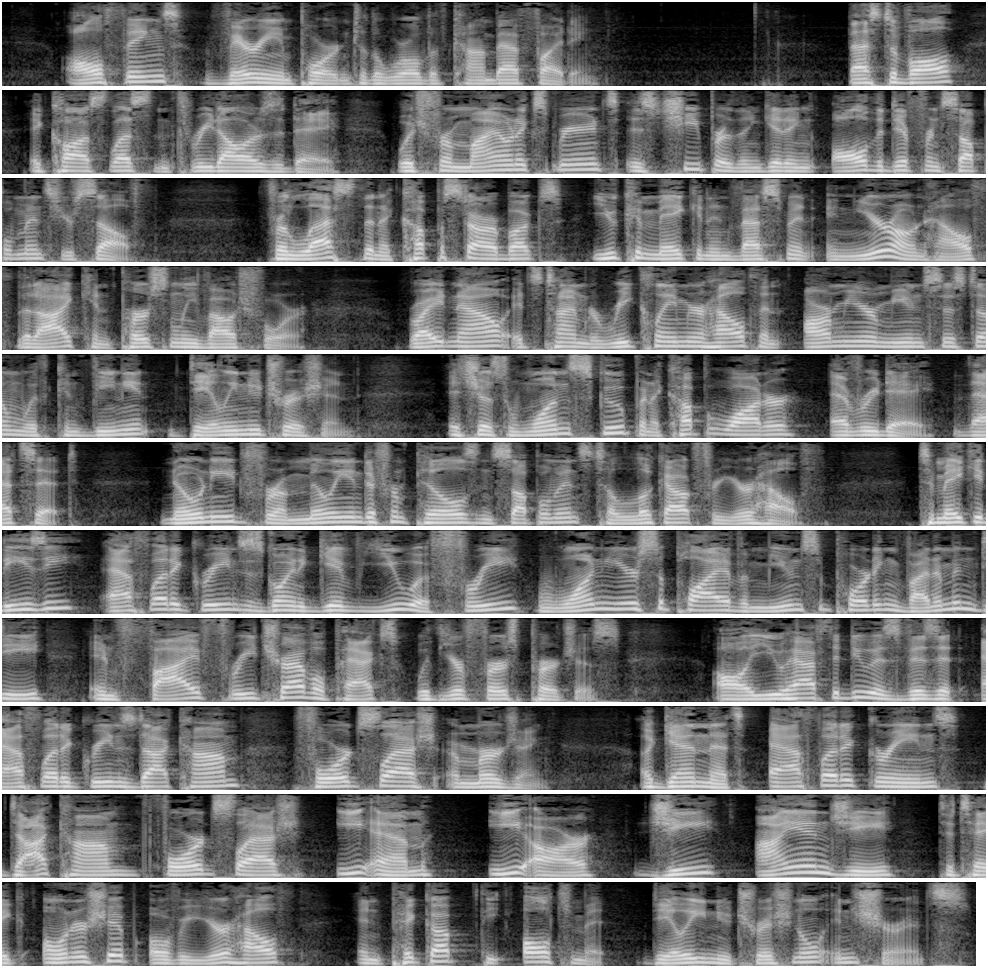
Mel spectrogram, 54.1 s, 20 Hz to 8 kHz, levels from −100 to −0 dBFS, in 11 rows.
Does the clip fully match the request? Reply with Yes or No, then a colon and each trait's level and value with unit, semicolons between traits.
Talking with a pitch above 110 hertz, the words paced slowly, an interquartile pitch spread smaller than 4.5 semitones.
No: medium, 140 Hz; average, 190 wpm; average, 3.8 semitones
